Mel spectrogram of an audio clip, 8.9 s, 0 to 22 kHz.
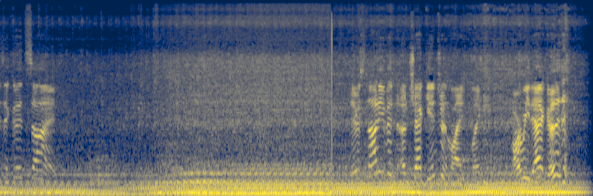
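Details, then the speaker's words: Nissan 350Z after engine and transmission reinstall, following fixes including a connected ground strap: engine catches, settles into an even, steady idle, revs up and down cleanly with no misses or knocks; good oil pressure, healthy. "Happy to say that it's got good oil pressure, it sounds healthy, and I don't think we have any leaks."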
